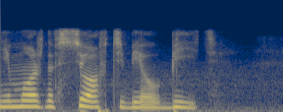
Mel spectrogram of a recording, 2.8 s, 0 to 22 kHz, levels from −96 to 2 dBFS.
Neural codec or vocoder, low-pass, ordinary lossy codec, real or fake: none; 7.2 kHz; Opus, 32 kbps; real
